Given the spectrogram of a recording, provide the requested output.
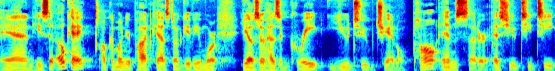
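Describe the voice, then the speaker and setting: A man talks with a very deep, low pitch. His intonation is lively. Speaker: podcast host and fascia specialist. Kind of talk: casual solo update. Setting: home office studio being renovated.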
